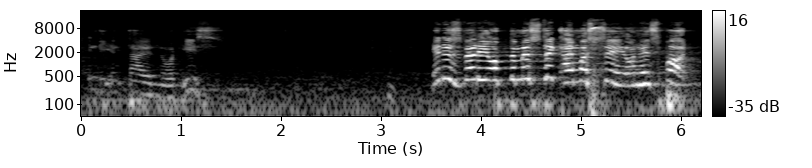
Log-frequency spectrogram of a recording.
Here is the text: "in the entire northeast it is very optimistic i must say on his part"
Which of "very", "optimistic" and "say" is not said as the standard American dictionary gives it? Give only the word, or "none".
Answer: none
